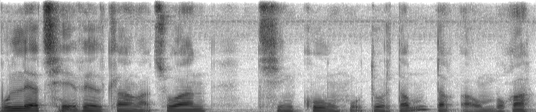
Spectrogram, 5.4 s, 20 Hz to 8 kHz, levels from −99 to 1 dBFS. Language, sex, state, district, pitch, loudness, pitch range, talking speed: Mizo, male, Mizoram, Aizawl, 115 Hz, -20 LUFS, 100-125 Hz, 180 wpm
